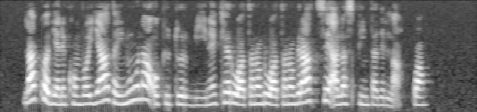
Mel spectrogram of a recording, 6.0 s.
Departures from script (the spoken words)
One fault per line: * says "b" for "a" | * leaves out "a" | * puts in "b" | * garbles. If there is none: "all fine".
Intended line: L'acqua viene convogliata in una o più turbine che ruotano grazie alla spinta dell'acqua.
* puts in "ruotano"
